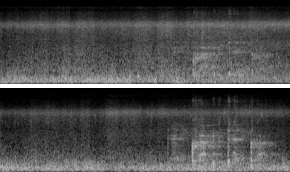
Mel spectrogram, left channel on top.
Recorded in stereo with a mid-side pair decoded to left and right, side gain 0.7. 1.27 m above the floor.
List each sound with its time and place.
1.7 s whispering: 70° right, 3 m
